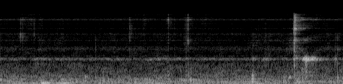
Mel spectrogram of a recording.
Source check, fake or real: fake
